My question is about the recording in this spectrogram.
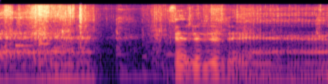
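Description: A man's voice making wordless sounds in two short stretches, with a brief pause near the middle.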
